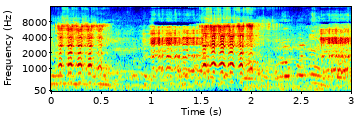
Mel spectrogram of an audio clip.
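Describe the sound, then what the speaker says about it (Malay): Several female goats bleat close by in overlapping, wavering calls, with a person talking Indonesian in the background. "Ya seperti contoh kambing di depan kita ini."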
